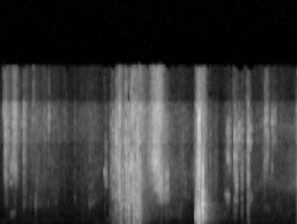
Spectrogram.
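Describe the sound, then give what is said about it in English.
A deck of cards being shuffled: a dense half-second riffle, a sharp snapping burst as the cards settle, then a few light taps and slides, with no talking. “So with that, I'm going to go ahead and shuffle.”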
